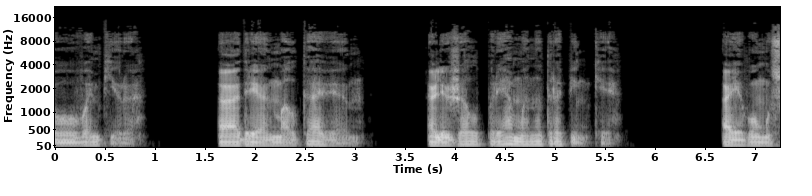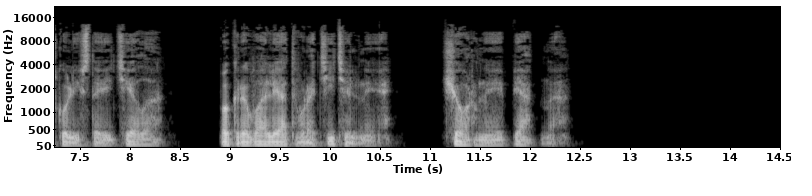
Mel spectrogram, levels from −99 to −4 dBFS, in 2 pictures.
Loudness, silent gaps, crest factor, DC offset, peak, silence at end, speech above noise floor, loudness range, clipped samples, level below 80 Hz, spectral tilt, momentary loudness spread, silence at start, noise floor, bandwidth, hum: -26 LUFS; 1.00-1.63 s, 3.22-3.71 s, 5.80-6.67 s, 8.50-8.90 s, 10.76-11.12 s; 26 dB; under 0.1%; -2 dBFS; 2.15 s; over 65 dB; 6 LU; under 0.1%; -40 dBFS; -5 dB/octave; 17 LU; 0 s; under -90 dBFS; 13.5 kHz; none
